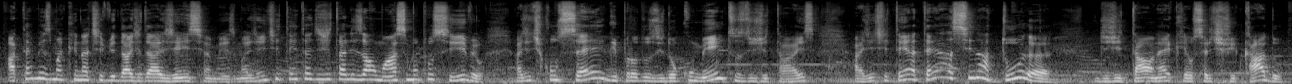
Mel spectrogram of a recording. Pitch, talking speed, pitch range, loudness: 175 Hz, 150 wpm, 145-220 Hz, -18 LUFS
